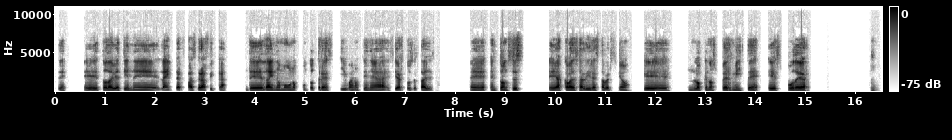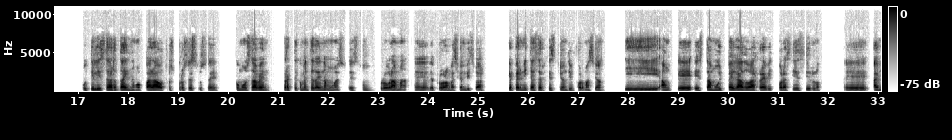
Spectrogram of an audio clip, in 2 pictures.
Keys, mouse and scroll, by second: 5.8 scroll down 2, 6.4-7.0 scroll down 4, 7.5-8.1 scroll down 4, 8.6-9.5 scroll down 6, 11.4 scroll down 2, 12.4 scroll down 2, 13.0 scroll down 2, 13.7 scroll down 2, 26.9-27.5 scroll down 4.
